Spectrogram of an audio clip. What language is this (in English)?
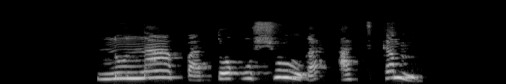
Chiquián Ancash Quechua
